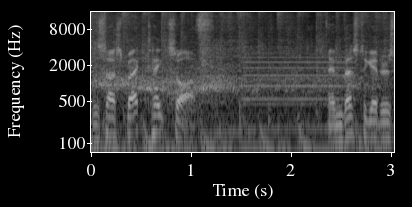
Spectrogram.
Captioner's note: honking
